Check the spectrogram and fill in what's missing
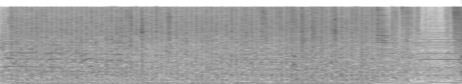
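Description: Sustained machine-gun fire rattles nonstop in the video game Wolfenstein: The Old Blood, a dense, loud, rapid stream of shots that eases only briefly near the end.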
